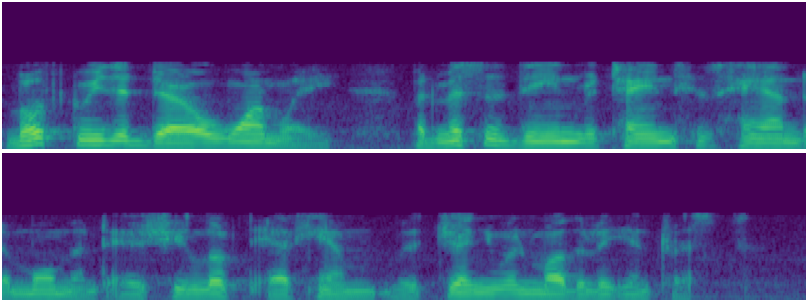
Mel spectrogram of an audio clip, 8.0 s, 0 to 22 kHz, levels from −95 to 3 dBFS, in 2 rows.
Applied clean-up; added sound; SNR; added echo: none; none; none; none.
